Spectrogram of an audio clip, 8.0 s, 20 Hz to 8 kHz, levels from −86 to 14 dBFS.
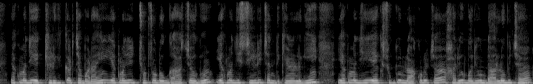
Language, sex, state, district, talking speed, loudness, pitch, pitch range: Hindi, male, Uttarakhand, Uttarkashi, 260 wpm, -29 LUFS, 185 Hz, 175-195 Hz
